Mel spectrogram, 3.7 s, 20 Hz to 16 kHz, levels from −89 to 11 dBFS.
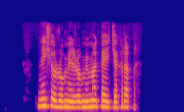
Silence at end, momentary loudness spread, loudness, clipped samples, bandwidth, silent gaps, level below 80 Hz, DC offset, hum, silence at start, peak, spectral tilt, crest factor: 1 s; 7 LU; -12 LUFS; under 0.1%; 7.4 kHz; none; -60 dBFS; under 0.1%; none; 0.75 s; 0 dBFS; -7 dB/octave; 14 dB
